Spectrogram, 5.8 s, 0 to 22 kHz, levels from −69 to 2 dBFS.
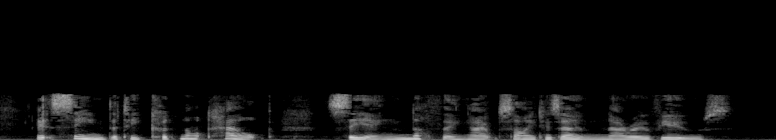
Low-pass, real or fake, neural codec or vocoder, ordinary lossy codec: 7.2 kHz; real; none; MP3, 32 kbps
